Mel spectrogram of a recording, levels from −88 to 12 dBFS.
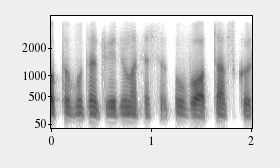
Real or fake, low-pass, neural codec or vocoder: fake; 3.6 kHz; codec, 24 kHz, 0.9 kbps, WavTokenizer, large speech release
